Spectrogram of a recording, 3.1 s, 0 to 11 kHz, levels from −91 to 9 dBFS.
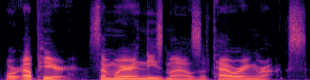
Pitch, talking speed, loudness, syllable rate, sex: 115 Hz, 195 wpm, -19 LUFS, 6.2 syllables/s, male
